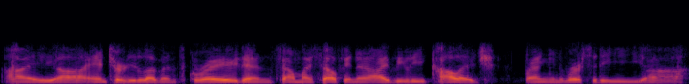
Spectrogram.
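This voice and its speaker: A man's voice: low voice, little pitch movement, moderate pace, no echo. A middle-aged man from Taiwan with a Taiwanese accent, a dentist explaining things emphatically in an interview. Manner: emphatic, explanatory, chuckles often. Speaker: dentist guest. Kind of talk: interview conversation. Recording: dry tinny phone line.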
